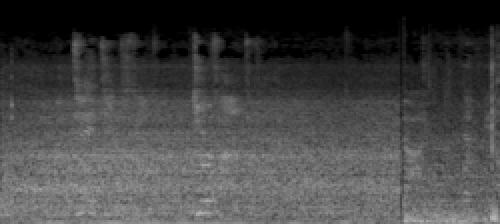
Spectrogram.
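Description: A football video game's crowd noise plays from a television.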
